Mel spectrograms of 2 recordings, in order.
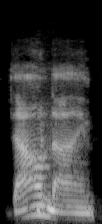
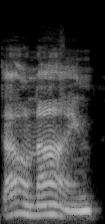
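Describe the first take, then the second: First: It is said plainly and matter-of-factly. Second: It is said suspiciously, as if accusing of cheating.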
